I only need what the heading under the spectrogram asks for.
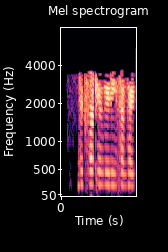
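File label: Police Patrol (Dispatch)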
